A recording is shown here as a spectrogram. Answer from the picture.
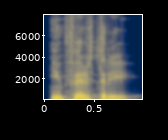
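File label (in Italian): "infertri", dialettale crespinese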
